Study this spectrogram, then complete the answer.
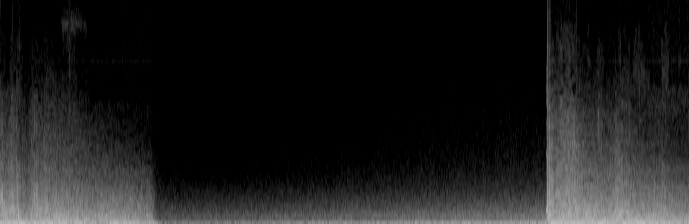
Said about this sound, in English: The conflict has expanded with Israel and Hezbollah trading fire. Loud explosions can be heard in Lebanon's capital, Beirut.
